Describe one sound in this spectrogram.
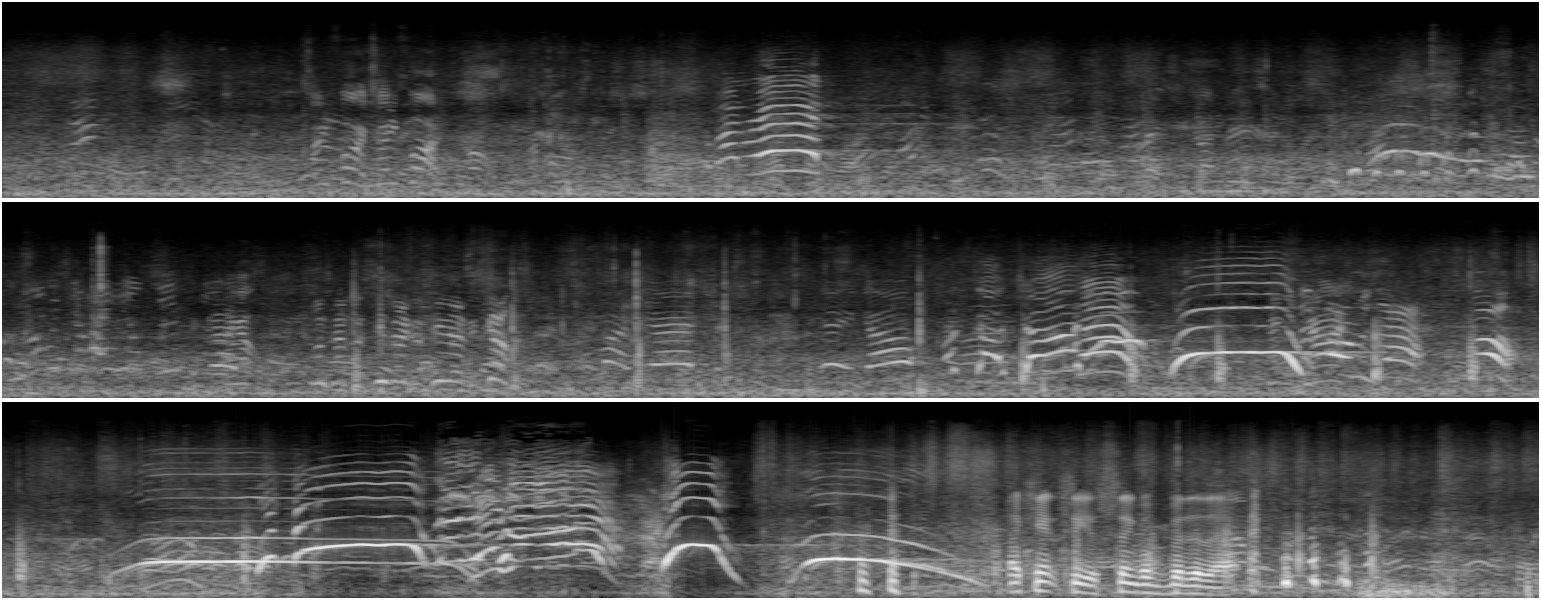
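Men shout and call out to each other outdoors, some far off and some close by.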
